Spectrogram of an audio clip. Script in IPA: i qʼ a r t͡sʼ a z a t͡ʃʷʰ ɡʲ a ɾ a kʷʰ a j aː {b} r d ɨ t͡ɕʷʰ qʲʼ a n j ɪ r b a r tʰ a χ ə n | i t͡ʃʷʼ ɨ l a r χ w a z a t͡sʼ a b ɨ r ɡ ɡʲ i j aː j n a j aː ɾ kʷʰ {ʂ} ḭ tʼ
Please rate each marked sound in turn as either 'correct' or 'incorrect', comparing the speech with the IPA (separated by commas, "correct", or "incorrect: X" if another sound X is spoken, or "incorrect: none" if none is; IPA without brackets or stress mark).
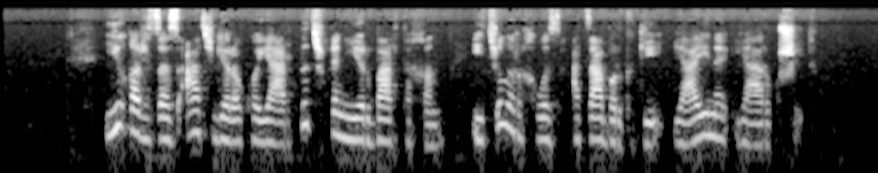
incorrect: none, correct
